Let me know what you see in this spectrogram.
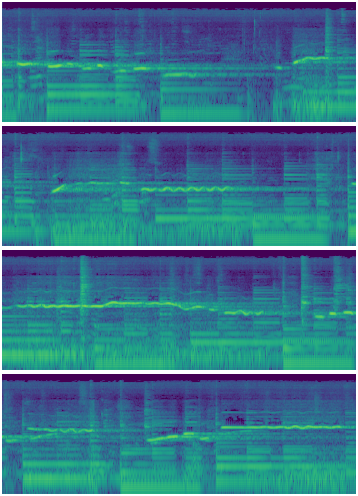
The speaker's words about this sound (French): Mon beau-frère, sa guitare, son micro, le meilleur siffleur ever, libre et généreux notre jukebox humain infatigable.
